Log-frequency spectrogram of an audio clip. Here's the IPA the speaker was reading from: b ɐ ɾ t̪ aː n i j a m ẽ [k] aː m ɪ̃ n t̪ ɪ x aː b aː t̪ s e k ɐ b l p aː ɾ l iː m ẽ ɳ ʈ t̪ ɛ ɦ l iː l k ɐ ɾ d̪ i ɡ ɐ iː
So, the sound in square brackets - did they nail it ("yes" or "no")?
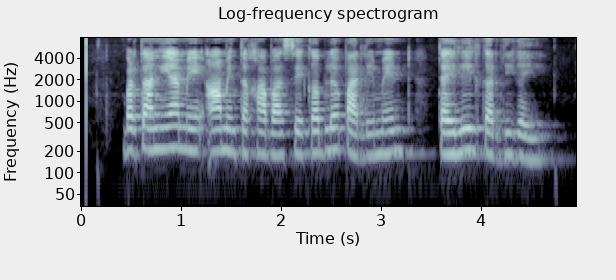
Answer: no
